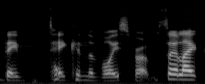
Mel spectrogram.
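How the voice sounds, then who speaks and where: Bright, crisp-voiced woman, giggly and hesitant. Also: mid-range voice, normal speed, no echo. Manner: hesitant, self-deprecating, giggly. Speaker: voice actress guest. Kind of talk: casual podcast chat.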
